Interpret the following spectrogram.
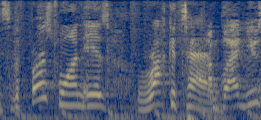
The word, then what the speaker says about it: Rakuten: So the first one is Rakuten.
